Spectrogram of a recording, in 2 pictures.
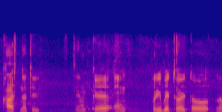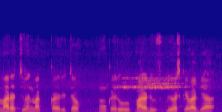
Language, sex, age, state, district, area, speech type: Gujarati, male, 18-30, Gujarat, Narmada, rural, spontaneous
